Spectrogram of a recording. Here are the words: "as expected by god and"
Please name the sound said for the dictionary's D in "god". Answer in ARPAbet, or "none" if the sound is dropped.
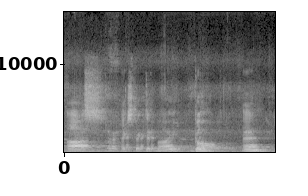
none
